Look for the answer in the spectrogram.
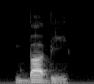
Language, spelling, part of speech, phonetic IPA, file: Polish, babi, adjective, [ˈbabʲi], Pl-babi.ogg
